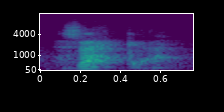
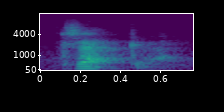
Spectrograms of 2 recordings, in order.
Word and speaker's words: řeka: word for river in the Czech which is zakah zakah Zeca I just went the whole day just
